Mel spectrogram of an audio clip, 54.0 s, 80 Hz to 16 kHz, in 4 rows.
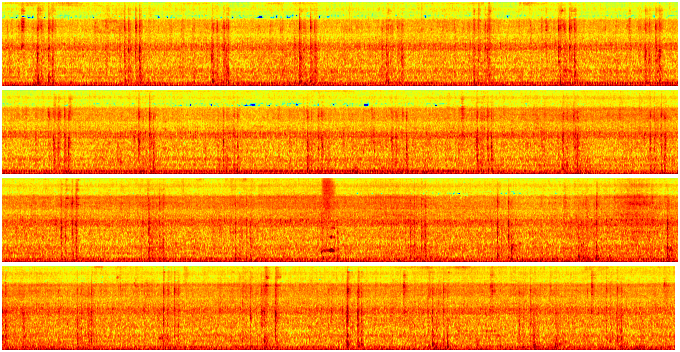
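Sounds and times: diesel locomotive running: 0:00.0 - 0:54.0
carriage rattling along rails: 0:09.3 - 0:11.8, 0:14.0 - 0:15.1, 0:19.3 - 0:33.9, 0:40.0 - 0:54.0.

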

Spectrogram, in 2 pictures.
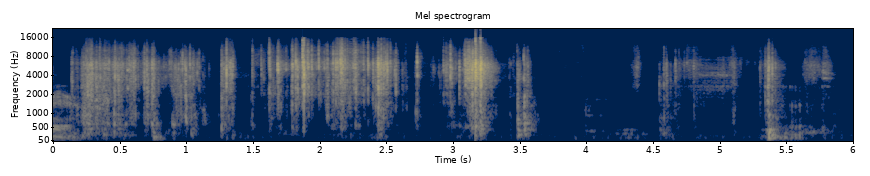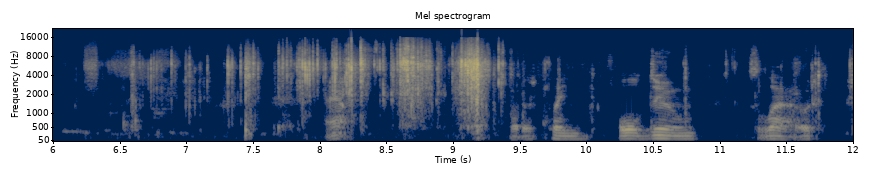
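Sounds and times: foil wrappers crinkling: 0:00.2 - 0:03.4, 0:06.6 - 0:09.5.

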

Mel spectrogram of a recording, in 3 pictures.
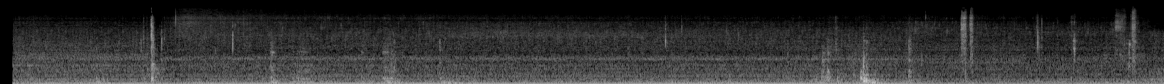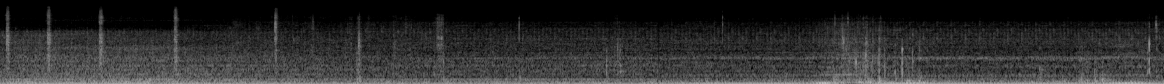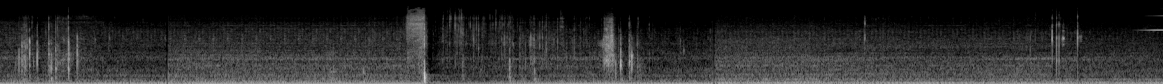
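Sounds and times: car engine idling: 0:00.2 - 0:34.9
plastic cracking and popping: 0:27.5 - 0:29.8.

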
